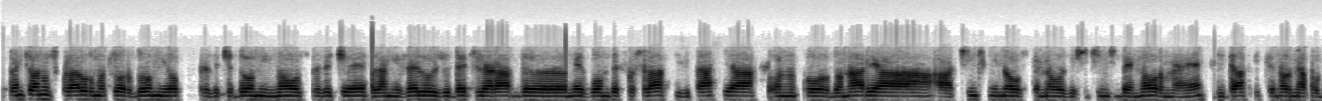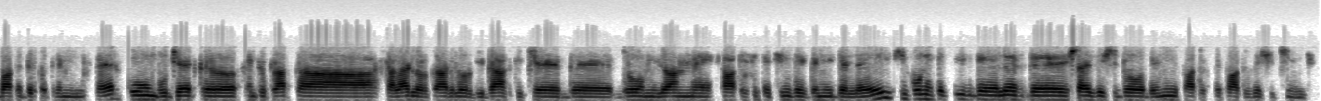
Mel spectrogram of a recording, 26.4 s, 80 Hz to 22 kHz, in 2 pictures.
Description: Pentru învăţământul profesional sunt 31 de clase cu 588 de elevi pentru învăţământul de trei ani, 17 clase cu 476 elevi pentru învăţământ tehnologic la seral şi 19 clase pentru postliceal, din care nouă cu taxă, spune șeful Inspectoratului Școlar Arad, Claudius Mladin.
